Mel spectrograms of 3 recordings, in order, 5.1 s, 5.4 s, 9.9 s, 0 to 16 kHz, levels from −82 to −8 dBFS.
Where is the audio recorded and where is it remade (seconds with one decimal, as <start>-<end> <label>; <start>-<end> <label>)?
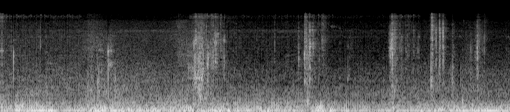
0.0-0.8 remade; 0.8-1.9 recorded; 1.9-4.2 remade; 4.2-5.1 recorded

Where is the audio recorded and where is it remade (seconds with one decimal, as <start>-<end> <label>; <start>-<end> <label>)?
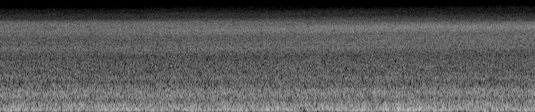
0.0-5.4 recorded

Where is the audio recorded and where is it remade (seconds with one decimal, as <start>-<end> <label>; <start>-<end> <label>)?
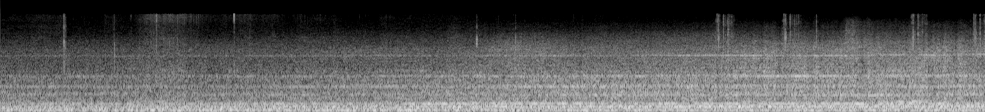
0.0-3.9 recorded; 3.9-5.1 remade; 5.1-8.6 recorded; 8.6-9.3 remade; 9.3-9.9 recorded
